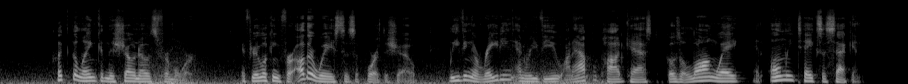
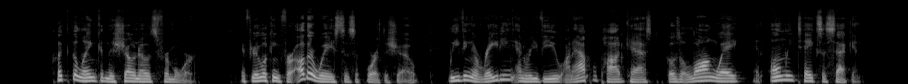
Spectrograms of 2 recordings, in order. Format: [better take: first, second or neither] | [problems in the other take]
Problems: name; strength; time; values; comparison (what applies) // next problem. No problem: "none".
second | wind noise on the microphone; occasional gusts; until 6 s; 25 dB below the speech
